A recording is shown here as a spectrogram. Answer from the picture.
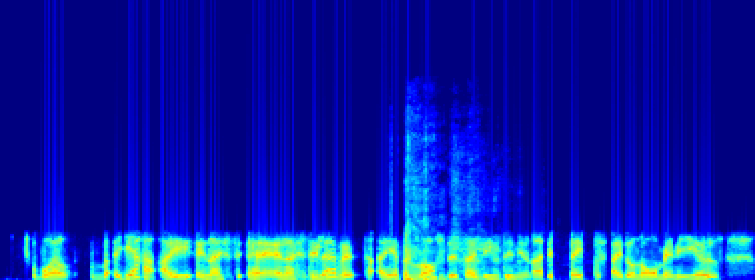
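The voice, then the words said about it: Italian accent. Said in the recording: “your lovely Italian accent”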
